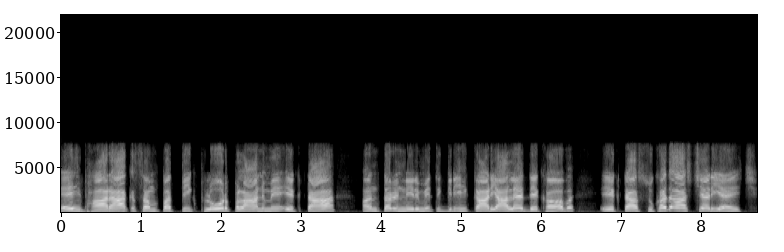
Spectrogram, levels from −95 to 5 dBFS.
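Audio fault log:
5.42 s, audio missing between chunks: just after "अन्तर्निर्मित गृह" about 20 ms vanishes and the two sides join with no silence, likely lost at a boundary between 3-second processing blocks. Unlike a dropout, nothing goes quiet; the sound simply skips ahead.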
